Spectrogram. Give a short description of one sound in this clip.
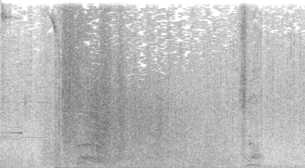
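Wood bursts apart with a loud crash.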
